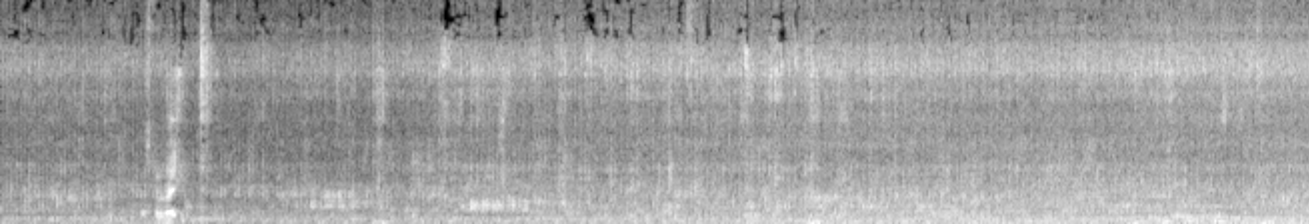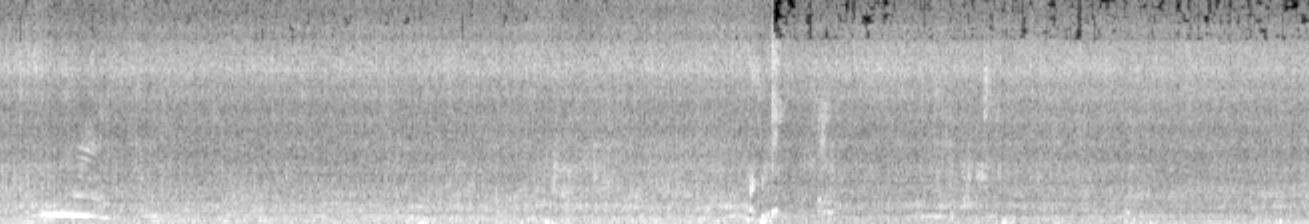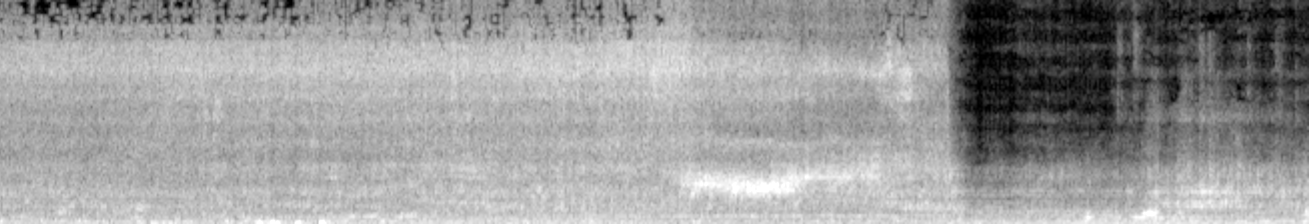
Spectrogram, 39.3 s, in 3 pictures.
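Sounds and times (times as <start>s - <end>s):
rushing water of the Lothar river stream: 0.0s - 39.2s
vehicle engine fording the Lothar river stream: 0.0s - 39.2s
speech: 1.5s - 2.2s.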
